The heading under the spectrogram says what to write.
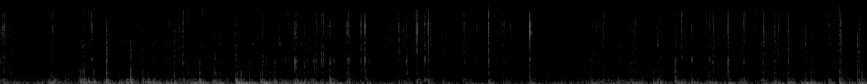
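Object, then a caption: Small jute burlap drawstring pouch. Short nails scratch the coarse weave of a small, empty jute burlap drawstring pouch resting on dark cloth. Quiet, dry, bright rasping strokes come in rapid irregular bursts over a low rumble, each one cutting off almost at once.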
